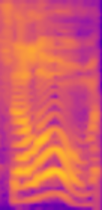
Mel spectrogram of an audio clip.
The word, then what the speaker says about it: Shalom: you've all heard before the Hebrew word for peace is Shalom Thank You Jordan teach us how to say it right Shalom absolutely it's the most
